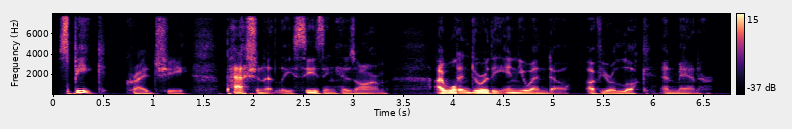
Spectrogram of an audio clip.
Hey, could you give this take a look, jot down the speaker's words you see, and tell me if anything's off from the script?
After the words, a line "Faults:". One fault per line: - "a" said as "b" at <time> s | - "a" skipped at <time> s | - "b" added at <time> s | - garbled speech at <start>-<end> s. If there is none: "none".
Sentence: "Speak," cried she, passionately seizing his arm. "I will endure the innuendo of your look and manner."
"Speak," cried she, passionately seizing his arm. "I will endure the innuendo of your look and manner."
Faults:
none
